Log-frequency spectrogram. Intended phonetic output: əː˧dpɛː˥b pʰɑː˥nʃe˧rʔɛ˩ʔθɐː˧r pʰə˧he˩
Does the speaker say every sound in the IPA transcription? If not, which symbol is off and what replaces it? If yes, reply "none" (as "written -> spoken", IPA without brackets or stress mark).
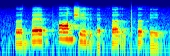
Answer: none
